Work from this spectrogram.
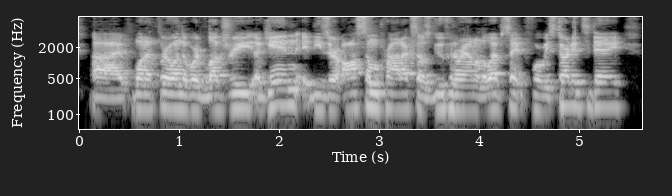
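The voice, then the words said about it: Talking very fast. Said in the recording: “I'm talking super fast, so I'm going to try to slow myself down here”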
